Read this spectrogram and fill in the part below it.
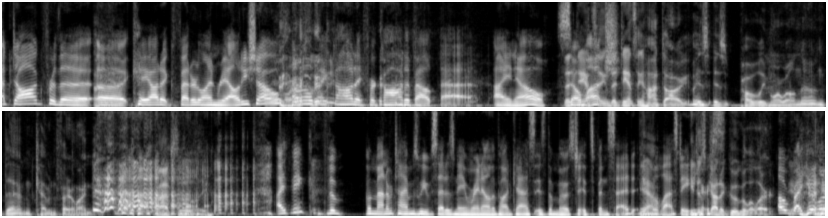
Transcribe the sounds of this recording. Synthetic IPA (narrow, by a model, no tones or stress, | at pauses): t̚d̥ɔɡ̥fə˞ðɨʌkʰeɪɑɾɨkfɛɾə˞lãɪ̃nɹiælˠəɾiʃoʊoʊmaɪɡɑɾaɪfə˞ɡɑɾɨbaʊt̪̚ðæ̰t̚ | ʔaɪnoʊ | sɨoʊæ̃mʌt͡ʃɪ̃t͡ʃŋðɨdæ̃nsɪ̃ŋɦɑ̰t̚d̥ɔɡɪzɪzpʰɹ̥ɑbəblimɔɹwɛ̰lˠnõʊ̃nðɨ̰̃nkʰɛṽn̩fɛ̰ɾə̰˞lã̰ɪ̃n | æb̥əl̰utˡli | ʔaɪθɪ̃ŋkði | əmãʊ̃ɾ̃tʌv̥tʰãɪ̃mzwiv̥sɛɾ̚ɨznẽɪ̃mɹaɪtnaʊə̃nðəpʰɑd̚kʰæstɨ̰zðɨmoʊstɪ̰tsb̥ɨ̃nsɛ̰ɾɪj̰̃nðəlæ̰steɪʔid͡ʒʌsɹsɡ̥ɑɾɨɡʉɡl̩ˠə̰lɜ̰˞t̚oɹɛɪj̩ˠə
